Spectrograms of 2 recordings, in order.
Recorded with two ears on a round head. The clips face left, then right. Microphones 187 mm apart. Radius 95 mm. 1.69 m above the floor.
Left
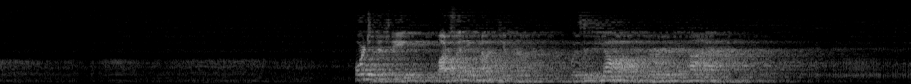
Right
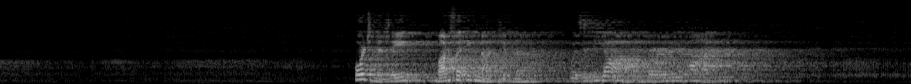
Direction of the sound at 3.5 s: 30° right (ahead or behind).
